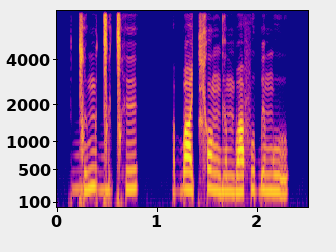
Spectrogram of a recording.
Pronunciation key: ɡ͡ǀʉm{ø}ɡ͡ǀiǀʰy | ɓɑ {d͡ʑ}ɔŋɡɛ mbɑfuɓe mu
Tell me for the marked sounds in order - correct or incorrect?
correct, incorrect

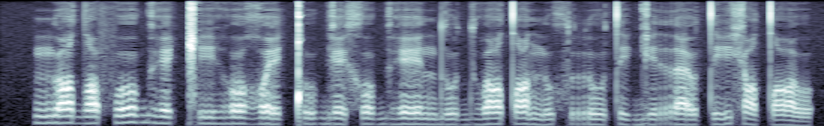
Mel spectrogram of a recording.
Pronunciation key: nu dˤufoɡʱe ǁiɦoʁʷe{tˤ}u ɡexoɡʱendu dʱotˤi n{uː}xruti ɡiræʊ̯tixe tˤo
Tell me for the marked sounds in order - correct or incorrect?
incorrect, incorrect

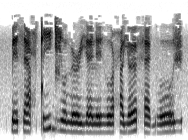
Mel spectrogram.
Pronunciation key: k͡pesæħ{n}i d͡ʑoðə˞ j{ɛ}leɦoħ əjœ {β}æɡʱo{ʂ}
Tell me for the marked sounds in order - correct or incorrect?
incorrect, correct, incorrect, incorrect

